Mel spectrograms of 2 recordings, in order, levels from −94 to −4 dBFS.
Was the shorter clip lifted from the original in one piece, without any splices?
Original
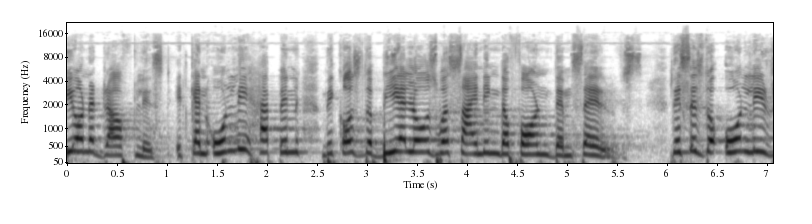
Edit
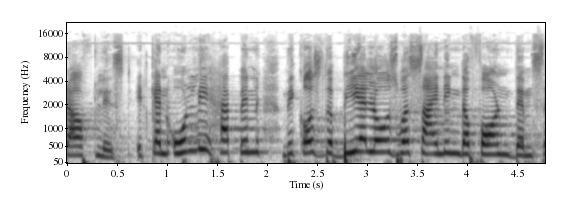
yes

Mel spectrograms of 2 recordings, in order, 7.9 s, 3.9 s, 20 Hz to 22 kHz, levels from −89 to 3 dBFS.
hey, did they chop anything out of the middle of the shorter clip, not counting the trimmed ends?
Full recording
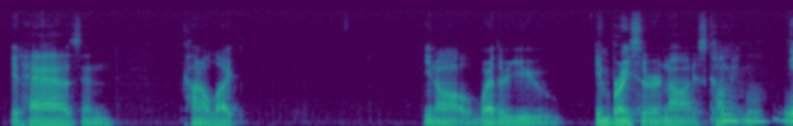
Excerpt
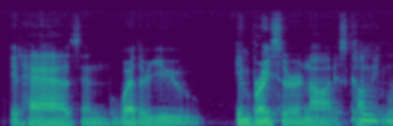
yes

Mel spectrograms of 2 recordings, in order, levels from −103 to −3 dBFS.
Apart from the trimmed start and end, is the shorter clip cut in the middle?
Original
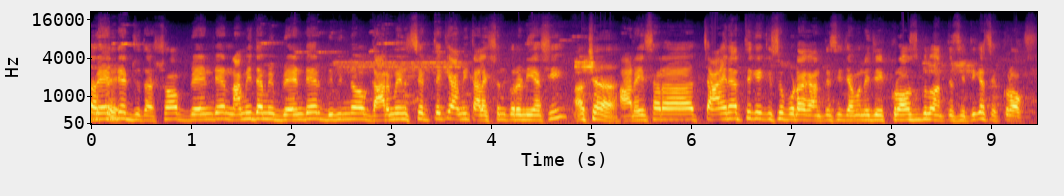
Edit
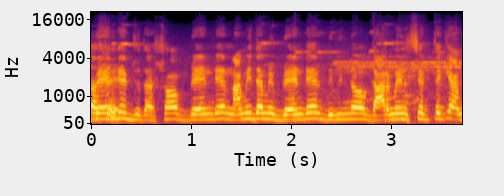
no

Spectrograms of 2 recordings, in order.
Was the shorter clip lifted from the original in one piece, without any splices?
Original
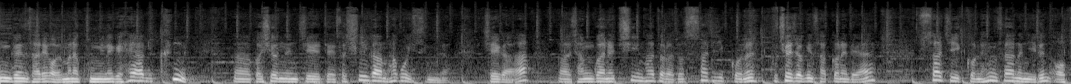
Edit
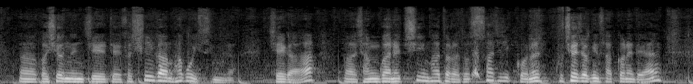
yes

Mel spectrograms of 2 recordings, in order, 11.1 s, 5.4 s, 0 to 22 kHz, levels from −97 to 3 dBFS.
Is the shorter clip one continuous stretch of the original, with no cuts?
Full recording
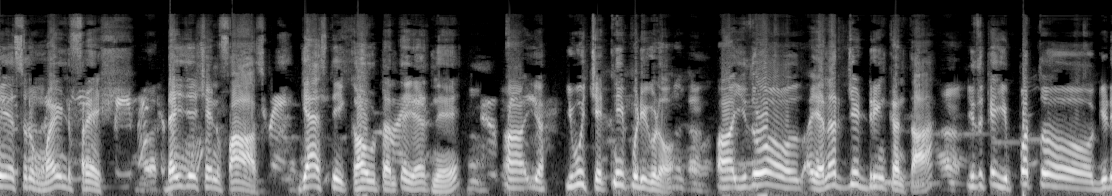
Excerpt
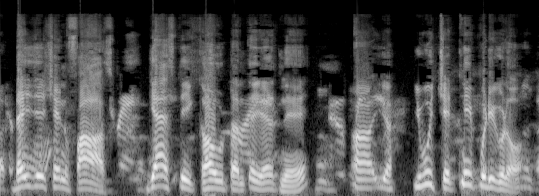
yes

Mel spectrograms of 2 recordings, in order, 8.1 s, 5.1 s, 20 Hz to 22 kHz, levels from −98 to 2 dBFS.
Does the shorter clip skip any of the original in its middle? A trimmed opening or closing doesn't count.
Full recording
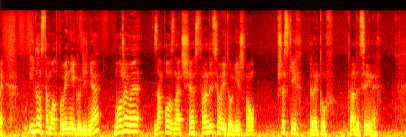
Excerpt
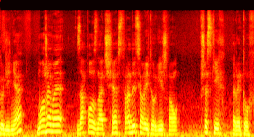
no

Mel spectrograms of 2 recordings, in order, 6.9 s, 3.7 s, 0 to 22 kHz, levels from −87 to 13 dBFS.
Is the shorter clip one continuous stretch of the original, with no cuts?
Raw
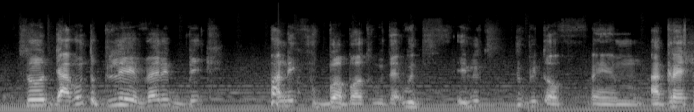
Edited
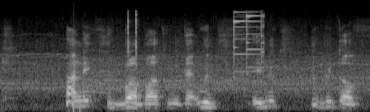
yes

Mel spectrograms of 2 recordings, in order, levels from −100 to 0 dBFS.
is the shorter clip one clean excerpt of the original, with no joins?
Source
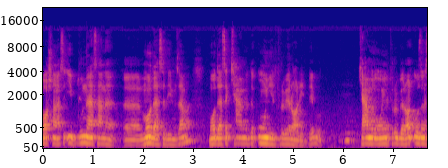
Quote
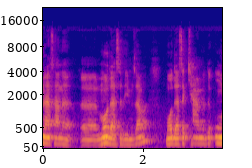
yes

